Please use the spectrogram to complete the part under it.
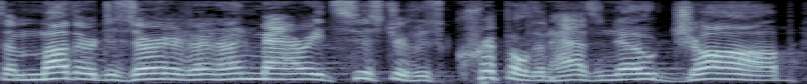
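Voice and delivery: angry mother. Acted. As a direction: berate him, building to a yell on go go. Mother scolds son, acted quarrel.

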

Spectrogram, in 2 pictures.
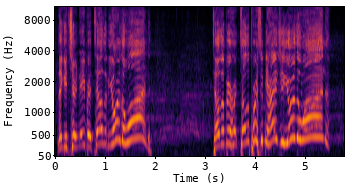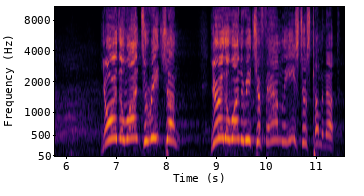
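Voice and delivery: high, loud rallying shout; full-force preaching. Real, not acted. Preacher charging congregation to reach family, full-force shout. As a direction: shout it out to rouse the whole congregation.

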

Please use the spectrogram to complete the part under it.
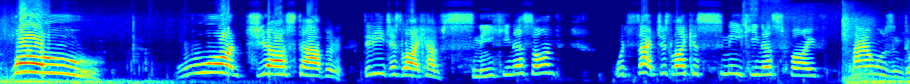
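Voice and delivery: high, very loud disbelief; startled yelling. Real, not acted. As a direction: shout in shock at a sudden blast. Startled by sudden explosion in game.

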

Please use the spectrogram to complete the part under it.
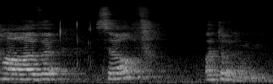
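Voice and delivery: very slow, word by word, with pauses; slow dictation. Shown as a demonstration. Teacher repeating the definition for students, slow dictation.

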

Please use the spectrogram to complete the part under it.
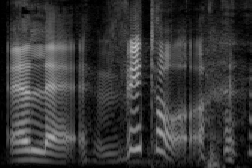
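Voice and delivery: slow excited shout; drawn-out delighted call. Real, not acted. Excited discovery.

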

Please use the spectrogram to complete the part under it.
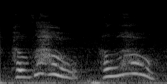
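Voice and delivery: mock desperate hello on the phone; pleading. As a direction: beg them not to hang up. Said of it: "I'm over here at the other end like".

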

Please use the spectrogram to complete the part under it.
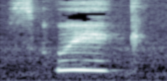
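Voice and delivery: high squeaky yelp; tiny high-pitched squeak; little lion's squeak. Acted. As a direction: squeak it high like a small animal. Little lion squeaks at Mom.

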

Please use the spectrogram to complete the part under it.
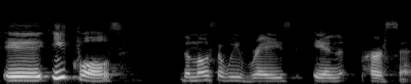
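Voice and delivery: ordinary delivery

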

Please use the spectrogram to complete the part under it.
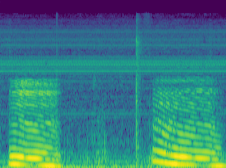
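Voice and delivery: ordinary talk

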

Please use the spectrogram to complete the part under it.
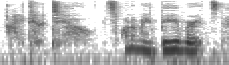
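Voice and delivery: soft secret whisper. Pretend. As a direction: lean in and whisper it. Whispers to the kids.

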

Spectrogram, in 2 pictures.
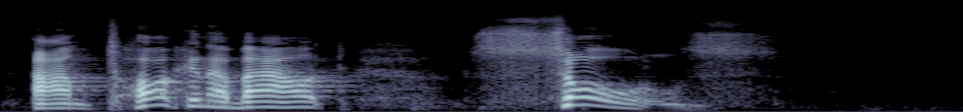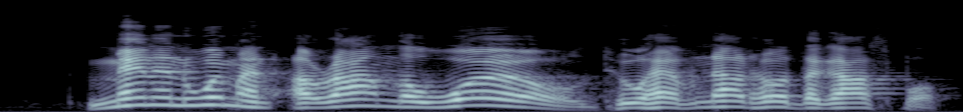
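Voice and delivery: rally the congregation to the mission; impassioned revival sermon voice; fervent preaching. Acted. Preaching at full force.

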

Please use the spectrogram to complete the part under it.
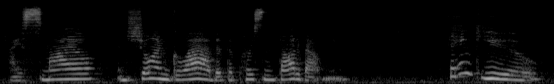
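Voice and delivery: expressive storybook reading voice; reading to children. Acted. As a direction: read it gently to little kids. Reads picture book to children.

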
